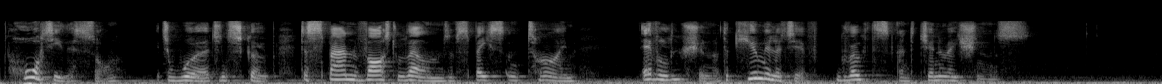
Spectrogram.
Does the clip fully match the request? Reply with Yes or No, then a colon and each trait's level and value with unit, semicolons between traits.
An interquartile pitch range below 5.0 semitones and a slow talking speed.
No: average, 5.3 semitones; slow, 110 wpm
